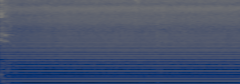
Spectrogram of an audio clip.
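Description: Faint, steady electrical hum with a buzzy stack of overtones, typical of mains hum picked up in a microphone and sound-system chain.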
